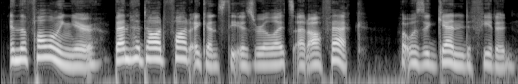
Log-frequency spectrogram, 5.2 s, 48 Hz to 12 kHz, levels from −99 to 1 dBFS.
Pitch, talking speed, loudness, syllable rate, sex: 190 Hz, 185 wpm, -19 LUFS, 6.1 syllables/s, female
